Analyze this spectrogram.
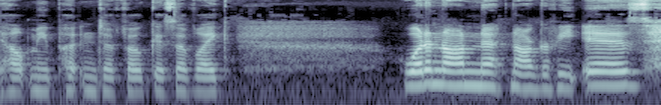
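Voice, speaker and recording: A woman with an unremarkable speaking voice, moderate pace and fairly even intonation, on a very clean recording with a silent background. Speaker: graduate student. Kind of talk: video reading response. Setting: her bedroom at night. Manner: casual with many fillers.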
